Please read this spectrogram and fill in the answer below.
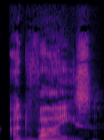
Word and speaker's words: advise: Advice and advise. Advice, advise.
